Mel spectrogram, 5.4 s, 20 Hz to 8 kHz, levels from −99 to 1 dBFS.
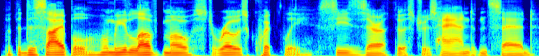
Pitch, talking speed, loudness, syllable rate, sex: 100 Hz, 155 wpm, -21 LUFS, 4.6 syllables/s, male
